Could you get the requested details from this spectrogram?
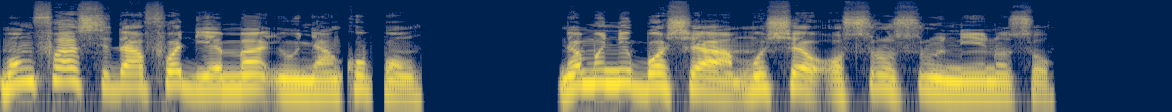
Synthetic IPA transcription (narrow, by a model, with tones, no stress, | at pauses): mʊ̃˦m˦fa˦sɪ˨da˦fɔ˦dɪ˨ɛ˨mã˦ʔɔ̃˨ɲã˨ŋkʰo˦pʰɔ̃˨n | nã˦mʊ̃˦nĩ˦bɔ˦ɕɛ˦a˨mʊ̃˦ɕɛ˦ʔɔ˨sʊ˦ɾʊ˨sʊ˦ɾʊ˨nĩ˦nʊ̃˦sʊ˦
